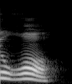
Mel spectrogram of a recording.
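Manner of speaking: गौ said thick and full with rounded lips; heavy gau. Shown as a demonstration. Teacher to Quran pupils, thick rounded गौ. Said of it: "गौ इनको हम मोटा करेंगे".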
